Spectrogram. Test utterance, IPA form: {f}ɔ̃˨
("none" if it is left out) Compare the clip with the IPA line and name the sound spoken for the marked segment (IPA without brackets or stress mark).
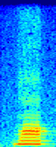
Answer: b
